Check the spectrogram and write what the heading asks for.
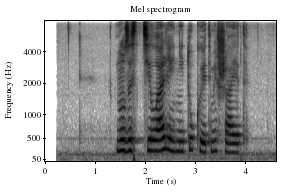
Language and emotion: Russian, neutral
